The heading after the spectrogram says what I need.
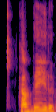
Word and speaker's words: cadeira: Ó, a gente tem aqui cadeira que eu falei com vocês, né? Cadeira. Aí você faz, separa a sílaba care olha, essa daqui levou mais tempo.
